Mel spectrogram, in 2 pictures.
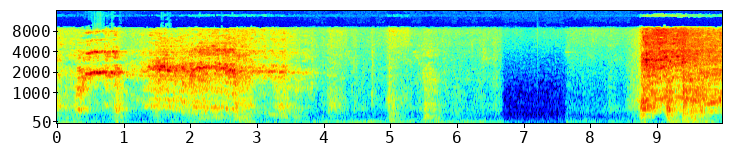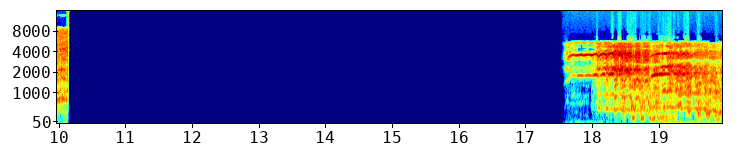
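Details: Neighing horse: a long, trembling whinny that tails off into low snorts, a sudden harsh burst, a lengthy silence, then another loud, rough whinny at the close.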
